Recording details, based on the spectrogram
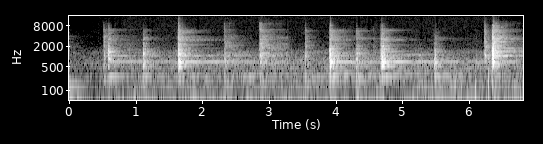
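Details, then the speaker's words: Ibanez RG970 with a Zero Edge tremolo and four springs: sharp plucked notes and strummed chords are followed by a lingering metallic hum from the tremolo springs ringing. "So, it's quite noisy. You hear the springs ringing a lot."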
